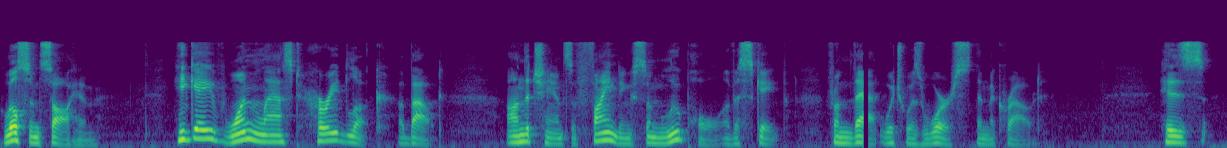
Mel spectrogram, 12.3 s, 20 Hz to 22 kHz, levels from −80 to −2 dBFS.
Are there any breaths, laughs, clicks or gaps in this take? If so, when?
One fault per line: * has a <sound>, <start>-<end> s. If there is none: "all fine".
* has a dropout, 8.6-8.7 s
